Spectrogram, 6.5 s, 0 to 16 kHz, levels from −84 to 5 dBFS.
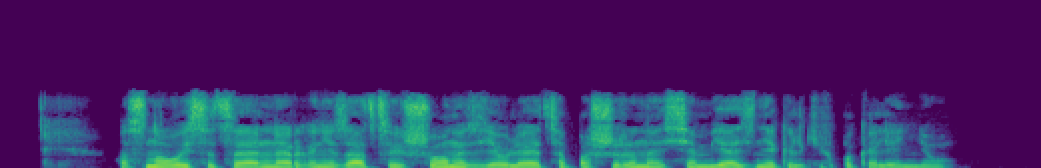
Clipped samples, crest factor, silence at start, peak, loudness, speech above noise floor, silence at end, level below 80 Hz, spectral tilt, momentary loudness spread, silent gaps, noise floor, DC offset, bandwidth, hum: under 0.1%; 16 dB; 0.3 s; -2 dBFS; -17 LUFS; 25 dB; 0.6 s; -54 dBFS; -4.5 dB/octave; 10 LU; none; -42 dBFS; under 0.1%; 7.6 kHz; none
